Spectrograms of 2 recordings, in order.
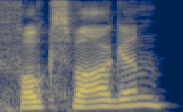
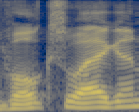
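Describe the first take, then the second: First: It is said with a German pronunciation. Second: It is said with an English pronunciation.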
